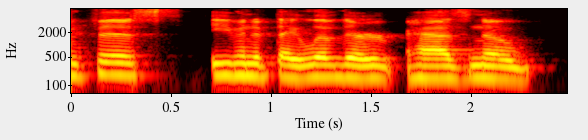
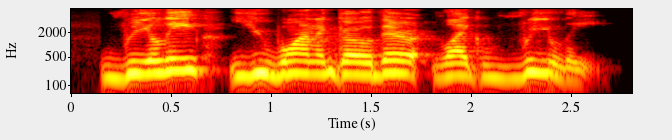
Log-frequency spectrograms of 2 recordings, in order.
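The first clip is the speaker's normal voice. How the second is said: angry, fed-up, pissed-off, challenging voice; 2 semitones higher than usual. Showing how she talks when she starts getting pissed off: showing her pissed-off voice. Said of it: "I start getting pissed off, and all of a sudden I'm talking like this".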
